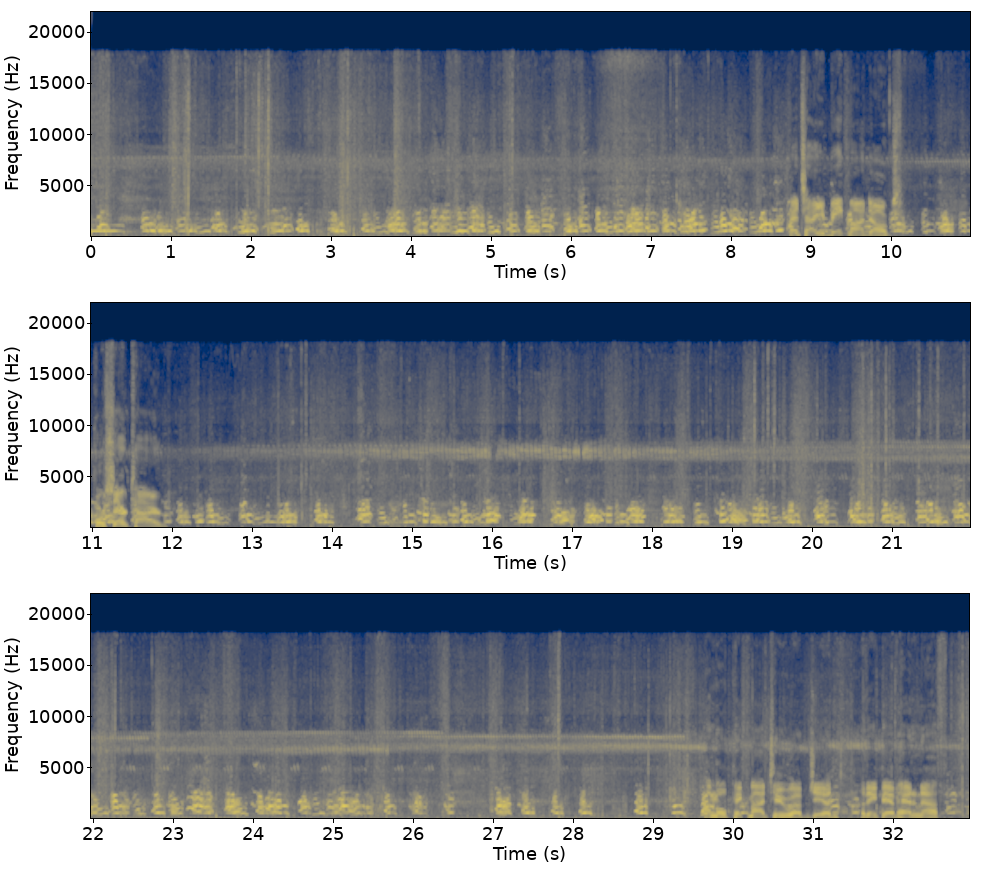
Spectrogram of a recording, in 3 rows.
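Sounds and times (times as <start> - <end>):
hounds baying: 0.0 - 32.9.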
